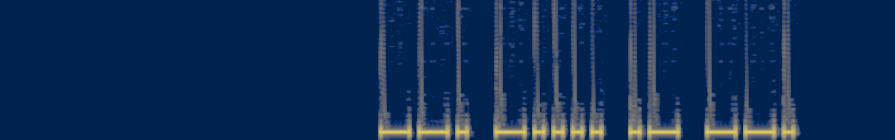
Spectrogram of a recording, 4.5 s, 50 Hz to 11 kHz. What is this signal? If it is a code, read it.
Morse code, heard as a keyed tone, about 25 wpm, 700 Hz. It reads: G6AG
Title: DXCC-100 Call Signs - 4 Characters - 25wpm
